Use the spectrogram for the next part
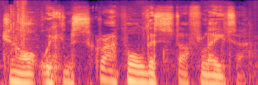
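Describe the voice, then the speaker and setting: A man's voice: on the low side, normal speed. A man giving casual gameplay commentary, muttering to himself as he plays. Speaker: gaming host. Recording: loud game music behind voice. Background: game music and sounds.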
